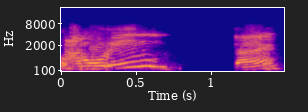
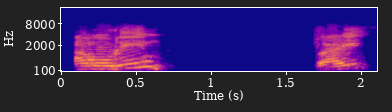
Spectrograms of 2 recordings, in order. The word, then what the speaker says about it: Amorim: This game was was won by Pumin Amarin, right? Because that's how you pronounce his name. Amarin, right?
